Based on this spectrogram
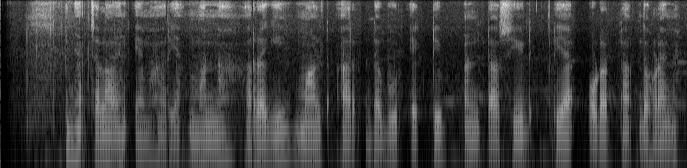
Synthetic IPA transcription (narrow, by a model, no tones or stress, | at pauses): iɲaʔt͡ʃalaʔɛnɛmaɦãɾɛjaʔmanːaɾəɡimalʈaɾɖəbuɾɛk̚ʈibəɳʈasiɖɾɛjaʔ | ɔɖaɾʈãʔd̪ɔɦɽajmɛ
